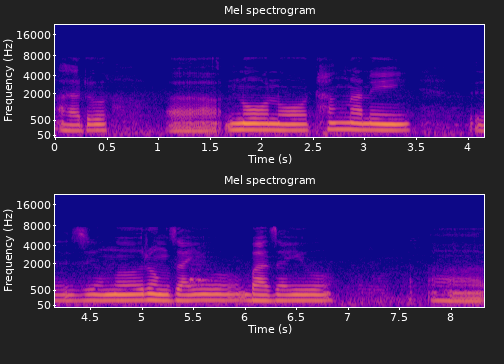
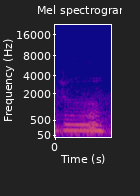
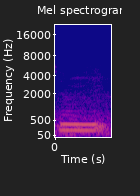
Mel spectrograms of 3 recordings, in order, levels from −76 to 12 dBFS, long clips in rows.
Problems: constant background noise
